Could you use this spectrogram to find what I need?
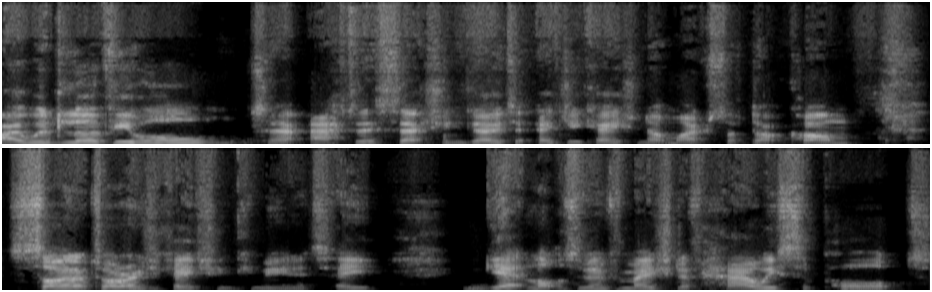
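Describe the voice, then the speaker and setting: With a British accent and a bright, sharp tone, a man talks at a fairly quick pace and a medium pitch, using ordinary pitch variation. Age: 30s. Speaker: education technology consultant. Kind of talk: presentation with live demo. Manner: fast; animated.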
